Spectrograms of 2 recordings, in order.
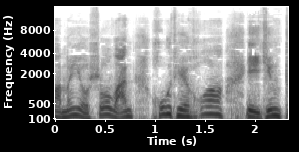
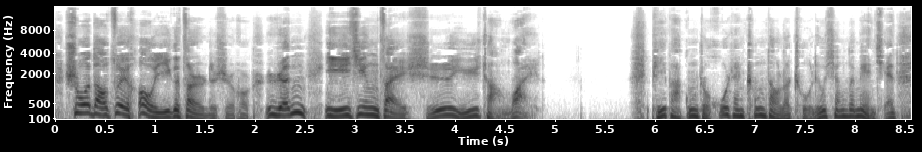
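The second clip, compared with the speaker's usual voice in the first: ordinary delivery, nothing marked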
